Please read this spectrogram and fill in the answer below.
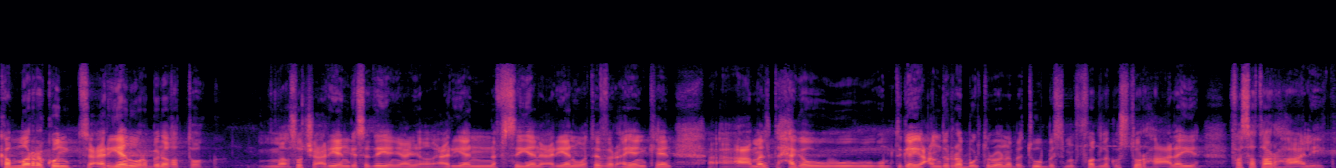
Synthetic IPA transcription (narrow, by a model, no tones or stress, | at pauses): kæmːmɑrˤːɑkont̪ʕeɾjæːnweɾˤɑbːenɑɣɑt̪ˤːɑːk | mæʔɑʔsˤod̪ʃʕeɾjæːnɡæsæd̪ejːæjaʕnḭʕeɾjæːnːæfsejːænʕḛɾjæːnwæt̪eveɾʔæjːʔenkʰæːna̰ʕmælt̪ħaːɡæwwemt̪eɡæjːeʕand̪erˤːɑbːʔolt̪eluʔænæbæt̪uːbbæsːmenfɑd̪ˤlækʔɑst̪oɾhɑ̰ʕa̰læjːæfæsɑt̪ˤɑɾˤhɑ̰ʕa̰lḛːk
